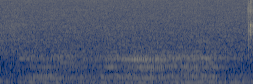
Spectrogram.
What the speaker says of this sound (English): the train goes through every time I sit down to film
